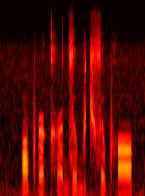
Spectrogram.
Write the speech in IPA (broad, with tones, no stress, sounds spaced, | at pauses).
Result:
ɔ˦ pʼ ə˞˧ kʰ ə˞˨ d͡z ɯ˧ b ɯ˨ t͡ʃ s ɯ˧ pʰ ɔ˧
